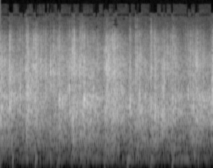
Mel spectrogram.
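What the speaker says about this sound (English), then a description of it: "so we can all give them a round of applause." Audience applause closing a family intergenerational interview at a Southern Jewish community event, a steady wash of many hands clapping at moderate distance, fairly even throughout with no voices over it.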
